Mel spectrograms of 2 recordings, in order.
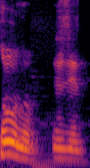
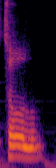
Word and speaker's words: Tulum: Oh, I said Tulum. Yeah. It's Tulum. That's how you pronounce it? It's Tulum. Well, a lot of people say Tulum. That's generally how I've heard it pronounced, but which is great.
